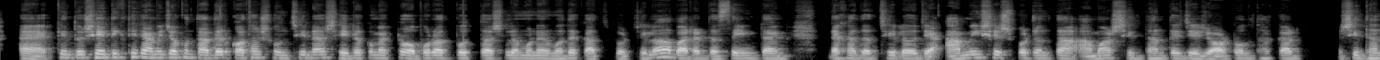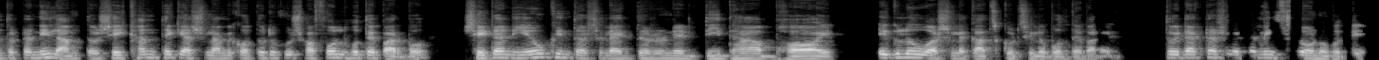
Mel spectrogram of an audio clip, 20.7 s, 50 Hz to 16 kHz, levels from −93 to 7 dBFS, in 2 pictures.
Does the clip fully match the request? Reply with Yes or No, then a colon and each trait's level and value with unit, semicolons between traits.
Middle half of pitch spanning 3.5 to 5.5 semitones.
Yes: average, 3.8 semitones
